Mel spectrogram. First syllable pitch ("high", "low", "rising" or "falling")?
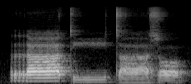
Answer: high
